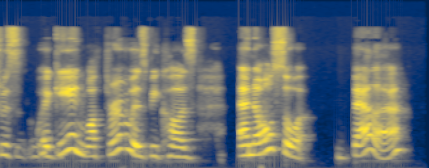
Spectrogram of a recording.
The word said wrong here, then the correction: Bela: who's in the movie as well, or Bela, sorry, I said I would pronounce his name right. It's Bela Lugosi.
